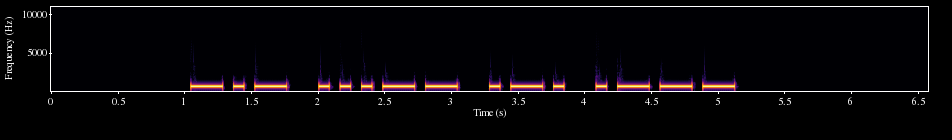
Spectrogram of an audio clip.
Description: Morse code, heard as a keyed tone, about 15 wpm, 700 Hz. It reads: K3RJ
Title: USA Call Signs - 4 Characters - Repeated 3x - 15wpm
